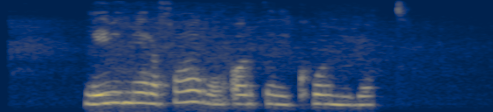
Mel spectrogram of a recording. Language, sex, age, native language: Icelandic, female, 30-39, Serbo-Croatian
